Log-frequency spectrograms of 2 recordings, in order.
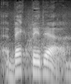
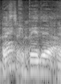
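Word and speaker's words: Beigbeder: anderem auch einer, von dem ich immer nicht weiß, wie, wie spricht man den aus? Ganz berühmter Autor. Frederik. – Äh, Frederik äh, Beck-Beder. – Beck-Beder. Ja.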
